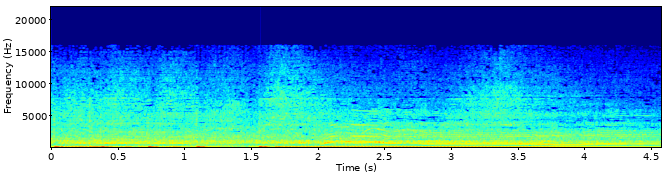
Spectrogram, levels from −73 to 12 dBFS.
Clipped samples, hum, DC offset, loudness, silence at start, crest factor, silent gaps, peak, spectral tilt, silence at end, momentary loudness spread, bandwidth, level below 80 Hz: under 0.1%; none; under 0.1%; -14 LUFS; 0 s; 12 dB; none; 0 dBFS; -4.5 dB/octave; 0 s; 3 LU; 16 kHz; -16 dBFS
